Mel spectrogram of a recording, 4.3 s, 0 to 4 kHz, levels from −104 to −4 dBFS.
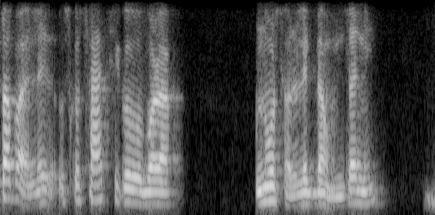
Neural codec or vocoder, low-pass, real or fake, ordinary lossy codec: none; 3.6 kHz; real; Opus, 16 kbps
